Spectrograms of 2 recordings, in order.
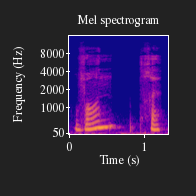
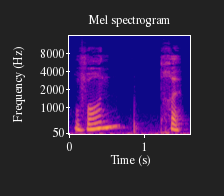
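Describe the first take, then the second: Both takes have the same delivery.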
